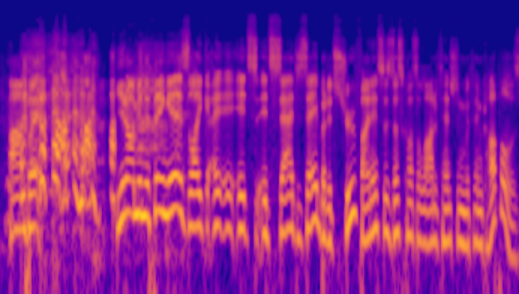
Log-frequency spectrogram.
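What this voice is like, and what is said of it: Rhode Island accent, dropped R's. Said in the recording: “your accent ... Is really coming out today ... Rhode Island last week, so maybe just the accent is rubbing off more so. So I got to get back in LA and really start pronouncing my R's.”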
